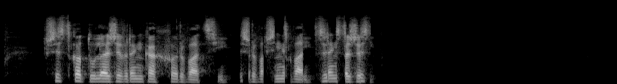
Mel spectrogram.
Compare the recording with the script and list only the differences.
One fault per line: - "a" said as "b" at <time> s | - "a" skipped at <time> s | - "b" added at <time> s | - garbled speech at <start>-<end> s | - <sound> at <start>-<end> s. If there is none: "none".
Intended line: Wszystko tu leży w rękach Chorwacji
- garbled speech at 2.4-3.8 s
